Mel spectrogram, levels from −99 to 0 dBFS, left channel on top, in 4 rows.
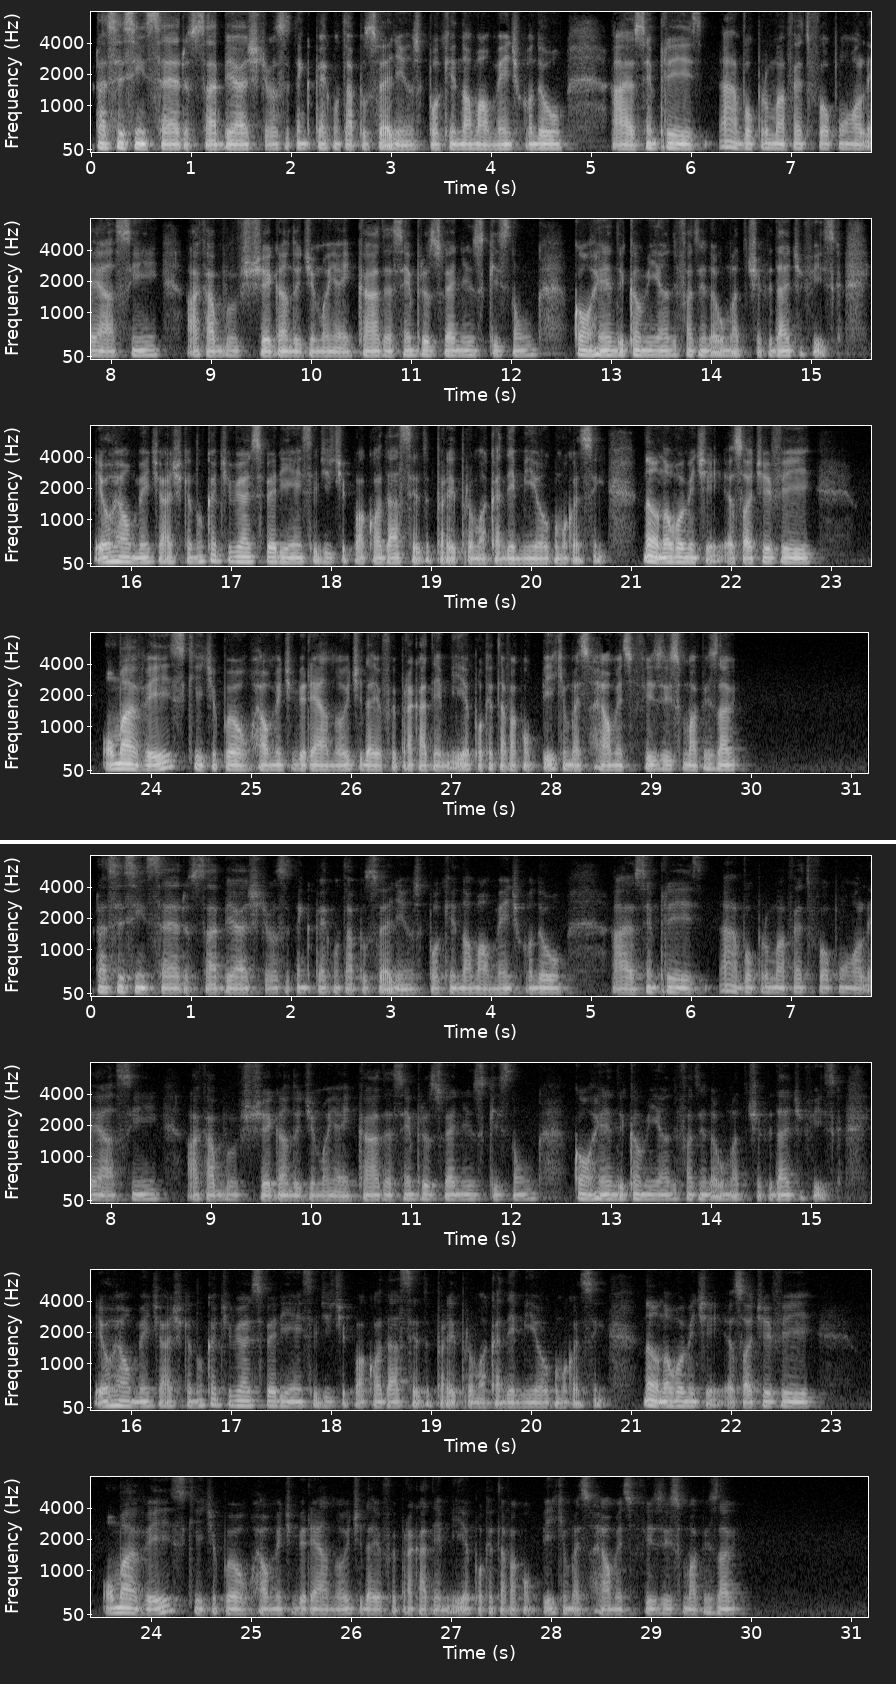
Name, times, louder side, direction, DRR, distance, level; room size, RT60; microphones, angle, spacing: voice 1, 0.1-23.1 23.5-29.8, left 5 dB, 70° left, 0.3 m, -30 dB
12.0 x 4.6 x 5.0 m
head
